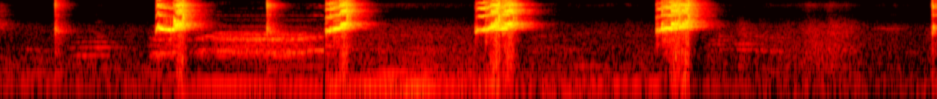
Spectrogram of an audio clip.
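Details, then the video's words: Lovebird, a fighter-type bird, giving loud harsh shrieking notes in spaced bursts about every second, sharp and high, with quieter low hum between calls. "Suara Burung Lovebird Ngekek Panjang, PANDAI Pancing EMOSI, LABET Yang Dengar TERBUKTI Cepat BUNYI"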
